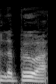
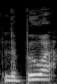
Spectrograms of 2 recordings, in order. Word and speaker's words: Lebua: And the best thing about it, well, the one thing used to put me off, the Labua, and it's spelled Lebua, Lebua, Labua at State Tower.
